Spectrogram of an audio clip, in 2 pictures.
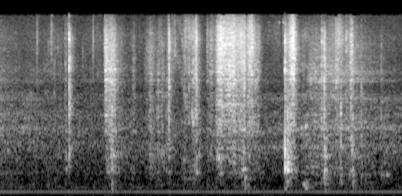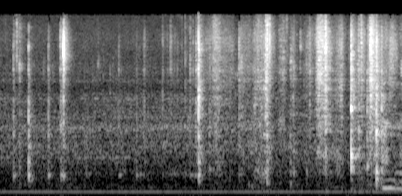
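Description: Irregular small clicks, taps and rustles of a pointed tool picking at the backing of double-sided adhesive tape strips on a cardstock box and peeling it off, with a brief rustle of the backing coming away about two and a half seconds in.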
